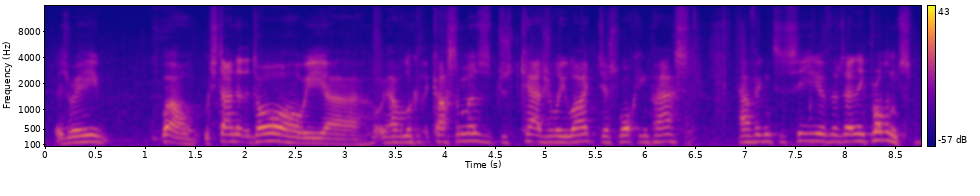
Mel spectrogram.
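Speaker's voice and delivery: put-on high, stiff old soldier; a proud veteran sizing up a recruit; old army man voice. Mr Muntz voice.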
